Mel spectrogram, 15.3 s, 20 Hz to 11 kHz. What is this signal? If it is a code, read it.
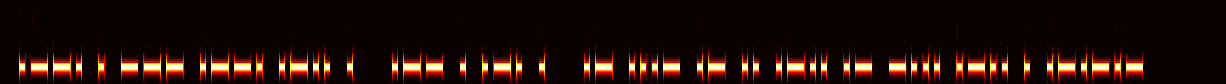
Morse code, heard as a keyed tone, about 17 wpm, 700 Hz. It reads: PEOPLE WERE AVAILABLE.
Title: Sentences from Top 1000 Words - Review Part 3 - 17wpm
